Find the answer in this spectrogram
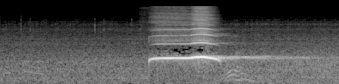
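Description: Matterhorn Gotthard Bahn narrow-gauge train sounding its warning whistle once: a single high, steady tone just under a second long that rises slightly before it cuts off, followed by a fainter trailing echo.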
